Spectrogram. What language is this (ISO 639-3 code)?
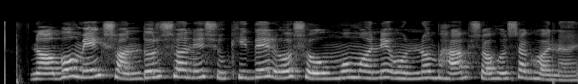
ben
